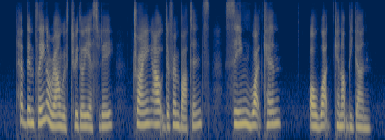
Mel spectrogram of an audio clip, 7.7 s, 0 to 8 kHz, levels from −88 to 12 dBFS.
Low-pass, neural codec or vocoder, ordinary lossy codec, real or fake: none; codec, 16 kHz, 0.7 kbps, FocalCodec; none; fake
